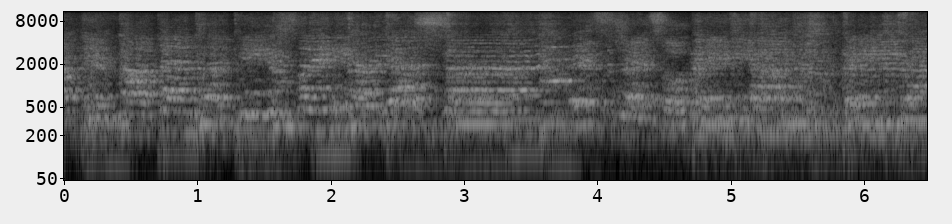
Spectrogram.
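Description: A show choir singing over an instrumental backing track with a bass line.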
